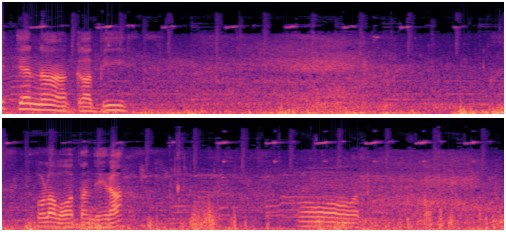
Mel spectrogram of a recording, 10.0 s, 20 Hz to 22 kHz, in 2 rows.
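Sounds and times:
bicycle road rumble: 0:00.0 - 0:10.0
faint music with ticking beat: 0:00.0 - 0:10.0
wind on microphone: 0:01.3 - 0:10.0.

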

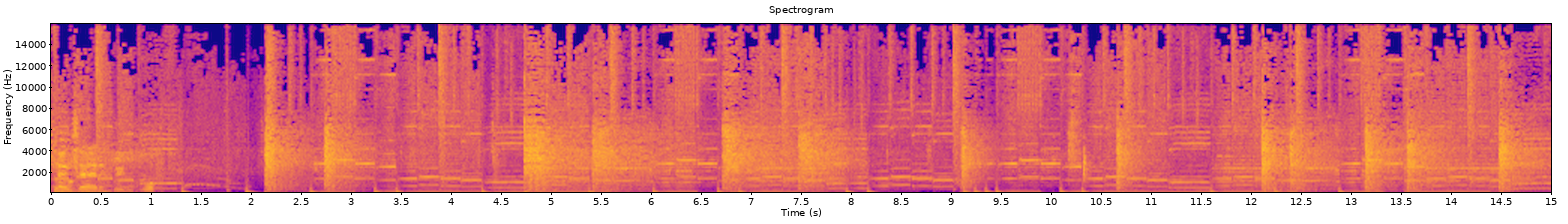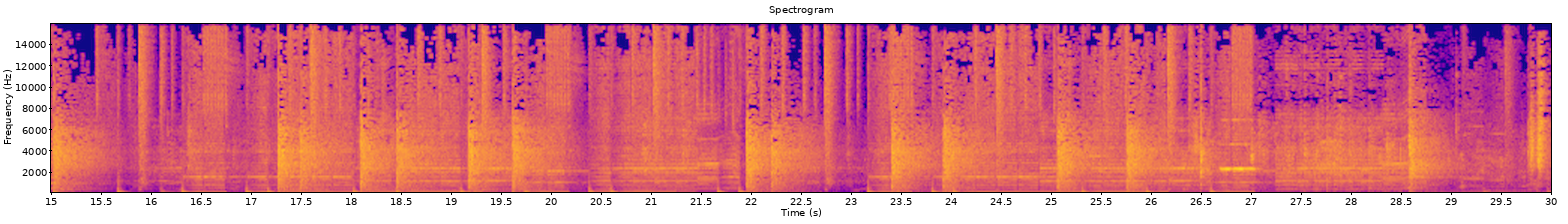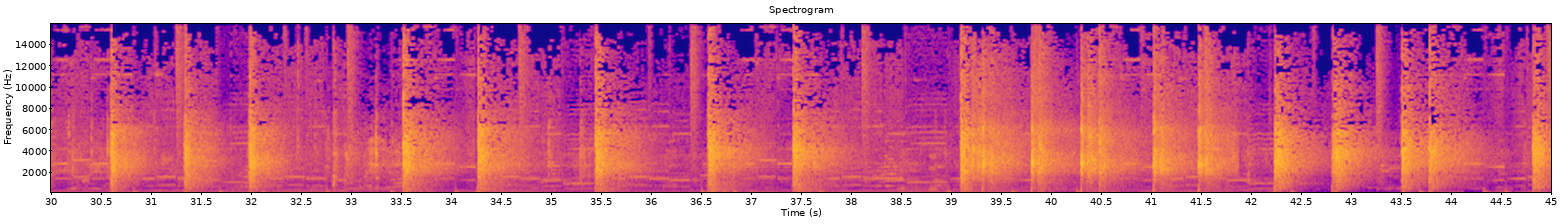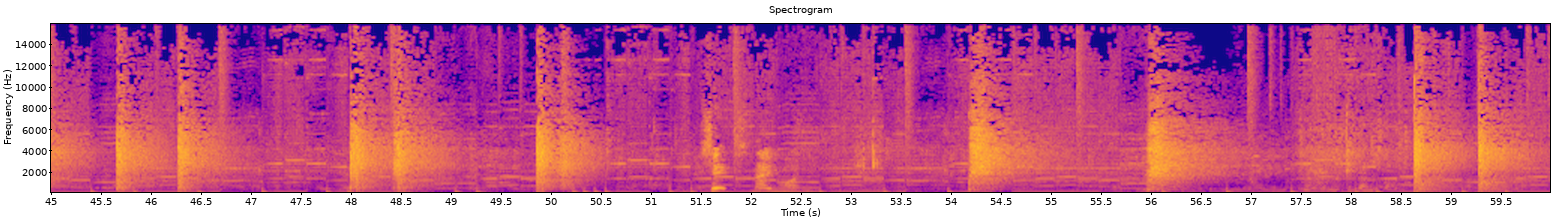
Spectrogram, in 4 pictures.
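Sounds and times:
background music with bass: 0:00.0 - 0:59.9
handgun shots: 0:02.1 - 0:03.1, 0:09.0 - 0:09.5, 0:14.5 - 0:15.5, 0:17.3 - 0:20.0, 0:21.9 - 0:24.3, 0:25.0 - 0:26.6, 0:30.6 - 0:32.4, 0:33.5 - 0:34.6, 0:35.4 - 0:36.0, 0:36.6 - 0:37.9, 0:39.1 - 0:44.1, 0:44.8 - 0:46.8, 0:48.0 - 0:48.9, 0:49.8 - 0:50.5, 0:58.6 - 0:59.7.

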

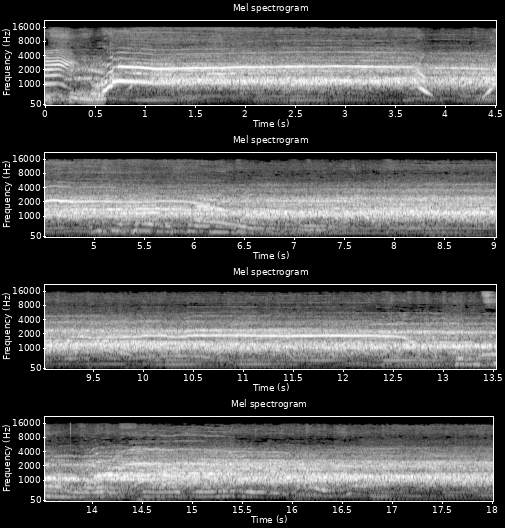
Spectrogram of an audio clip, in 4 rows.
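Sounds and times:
audience whooping and screaming: 0:00.0 - 0:18.0.

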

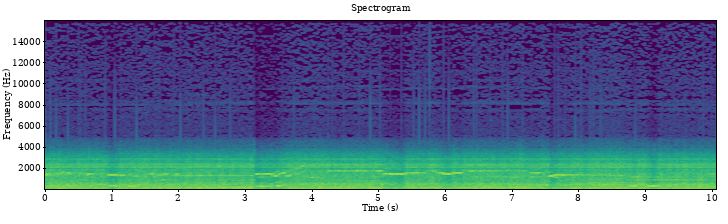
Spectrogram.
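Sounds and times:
whistle-like tones: 0:00.0 - 0:09.6
harsh noise: 0:00.0 - 0:10.0
steady low hum: 0:00.0 - 0:10.0.

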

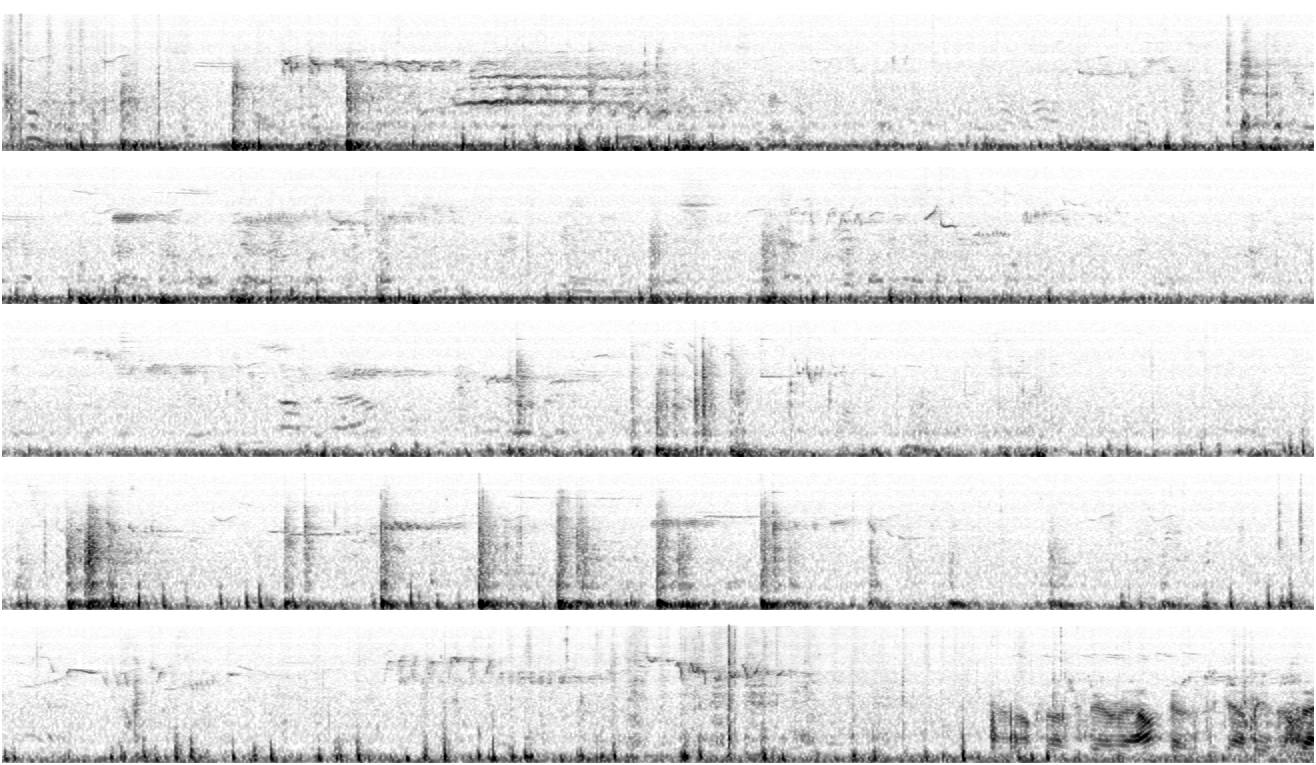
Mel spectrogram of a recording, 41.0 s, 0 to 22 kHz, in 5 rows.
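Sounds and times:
horse hooves thudding on sand: 0:00.0 - 0:02.9, 0:17.7 - 0:41.0
man announcing: 0:39.0 - 0:41.0.

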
